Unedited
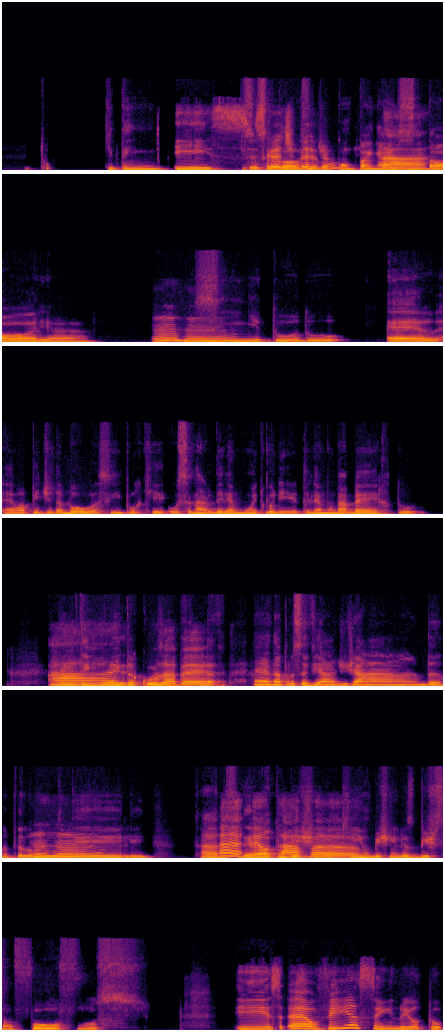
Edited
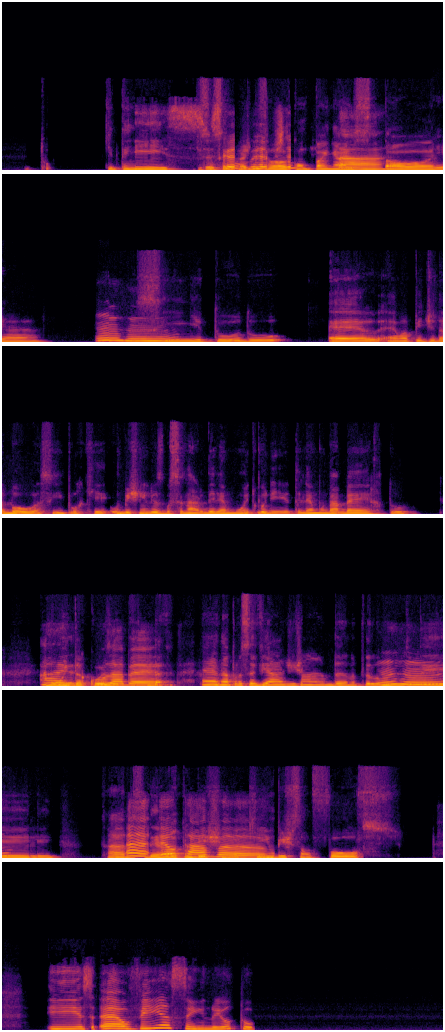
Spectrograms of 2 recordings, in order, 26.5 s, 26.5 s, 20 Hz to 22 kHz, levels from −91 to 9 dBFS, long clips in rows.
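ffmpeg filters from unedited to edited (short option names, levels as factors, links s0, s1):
-filter_complex "[0:a]asplit=12[s0][s1][s2][s3][s4][s5][s6][s7][s8][s9][s10][s11];[s0]atrim=end=1.342[s12];[s1]atrim=start=1.778:end=2.772[s13];[s2]atrim=start=2.768:end=3.332,asetpts=PTS-STARTPTS,areverse[s14];[s3]atrim=start=3.328:end=4.754[s15];[s4]atrim=start=4.75:end=6.07,asetpts=PTS-STARTPTS,asetrate=49392,aresample=44100[s16];[s5]atrim=start=6.066:end=10.562[s17];[s6]atrim=start=21.298:end=21.802[s18];[s7]atrim=start=10.558:end=13.762[s19];[s8]atrim=start=14.198:end=16.762[s20];[s9]atrim=start=17.168:end=21.302[s21];[s10]atrim=start=21.798:end=22.692[s22];[s11]atrim=start=23.138[s23];[s12][s13]acrossfade=d=0.004:c1=hsin:c2=hsin[s24];[s24][s14]acrossfade=d=0.004:c1=hsin:c2=hsin[s25];[s25][s15]acrossfade=d=0.004:c1=hsin:c2=hsin[s26];[s26][s16]acrossfade=d=0.004:c1=hsin:c2=hsin[s27];[s27][s17]acrossfade=d=0.004:c1=hsin:c2=hsin[s28];[s28][s18]acrossfade=d=0.004:c1=hsin:c2=hsin[s29];[s29][s19]acrossfade=d=0.004:c1=hsin:c2=hsin[s30];[s30][s20]acrossfade=d=0.004:c1=hsin:c2=hsin[s31];[s31][s21]acrossfade=d=0.004:c1=hsin:c2=hsin[s32];[s32][s22]acrossfade=d=0.004:c1=hsin:c2=hsin[s33];[s33][s23]acrossfade=d=0.004:c1=hsin:c2=hsin"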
